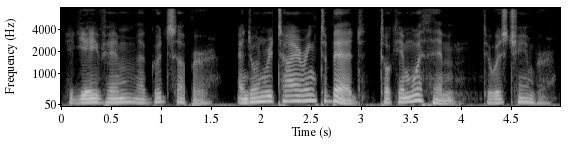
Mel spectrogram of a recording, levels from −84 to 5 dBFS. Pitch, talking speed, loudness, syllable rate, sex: 120 Hz, 215 wpm, -21 LUFS, 5.0 syllables/s, male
